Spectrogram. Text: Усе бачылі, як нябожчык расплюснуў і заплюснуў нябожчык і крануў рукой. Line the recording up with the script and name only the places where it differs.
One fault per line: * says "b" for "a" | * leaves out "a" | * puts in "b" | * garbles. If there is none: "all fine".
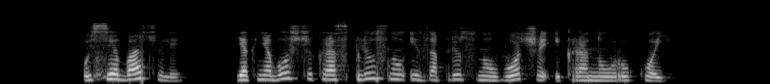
* says "вочы" for "нябожчык"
